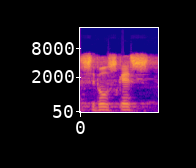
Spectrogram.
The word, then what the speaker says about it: Cibulskis: My name is Cibilskis.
